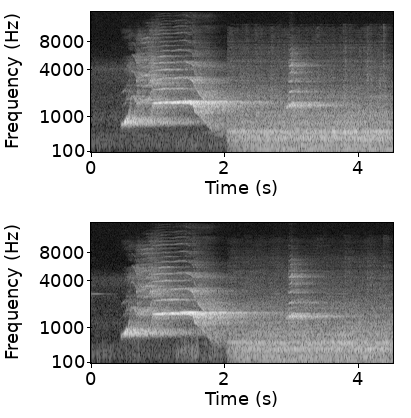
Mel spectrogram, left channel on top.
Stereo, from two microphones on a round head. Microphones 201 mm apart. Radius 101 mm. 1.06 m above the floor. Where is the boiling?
40° left (ahead or behind), 2 m.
